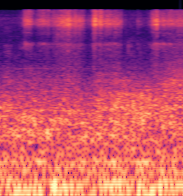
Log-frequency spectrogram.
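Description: Quiet room tone of a large indoor space: a steady low hum, with a faint high hiss that comes in shortly after the start.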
